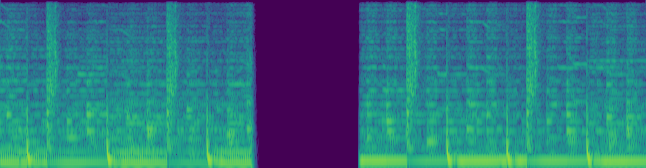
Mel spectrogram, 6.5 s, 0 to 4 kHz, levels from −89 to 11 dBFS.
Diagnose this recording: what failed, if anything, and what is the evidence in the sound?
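The failure is at the network stage, most likely a long network dropout in which packets stopped arriving for about 1.1 s, from 2.51 to 3.62 s. The receiver stretches the last received sound into a brief fading buzz, then leaves about a second of silence before the audio resumes mid-flow with that stretch missing. Before and after the gap, the sound has the 4 kHz ceiling of the narrowband call codec.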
